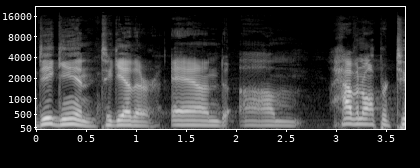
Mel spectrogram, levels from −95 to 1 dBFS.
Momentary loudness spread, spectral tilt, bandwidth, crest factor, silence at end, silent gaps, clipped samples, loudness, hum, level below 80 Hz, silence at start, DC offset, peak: 14 LU; -6 dB/octave; 14 kHz; 20 dB; 0 s; none; under 0.1%; -24 LUFS; none; -56 dBFS; 0 s; under 0.1%; -4 dBFS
